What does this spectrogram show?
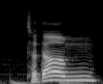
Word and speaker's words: Tudum: And Netflix has their Tudum event scheduled this weekend. Yes, you have to say it like that. Tudum.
